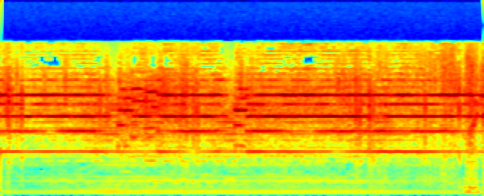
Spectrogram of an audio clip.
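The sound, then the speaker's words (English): A loud horn blows continuously, its bright, brassy tone holding steady with slight wavering for several seconds, insistent, with no voices present. “And I heard the sound of a horn blowing urgently.”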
